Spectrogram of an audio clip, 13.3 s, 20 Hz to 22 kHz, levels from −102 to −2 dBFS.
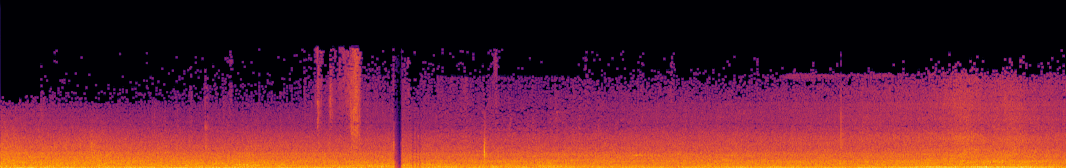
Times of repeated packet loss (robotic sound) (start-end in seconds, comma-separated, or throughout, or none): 4.91-5.26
